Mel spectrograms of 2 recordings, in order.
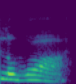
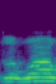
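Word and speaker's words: Leroy: pronounce her name name patrine laah that's LA because she's French and you know I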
